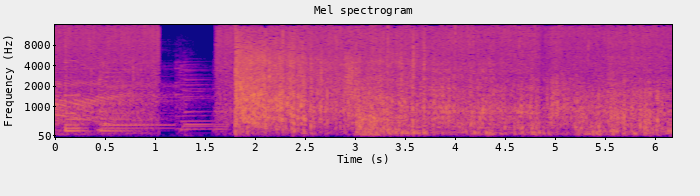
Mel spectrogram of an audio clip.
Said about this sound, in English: That is the sound of another Brazilian storm about to land on our fucking heads.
